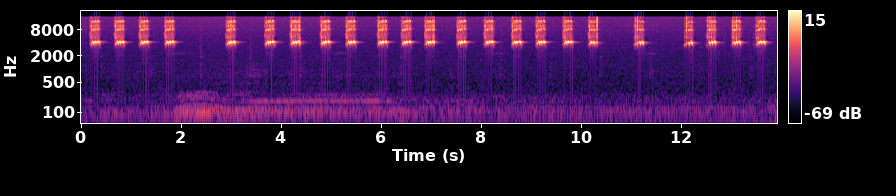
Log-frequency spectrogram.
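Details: Washington field cricket, a late summer and fall species, gives high pulsed chirps about twice a second. The chirps pause briefly near the start and again near the end, while a faint low droning hum passes in the background.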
